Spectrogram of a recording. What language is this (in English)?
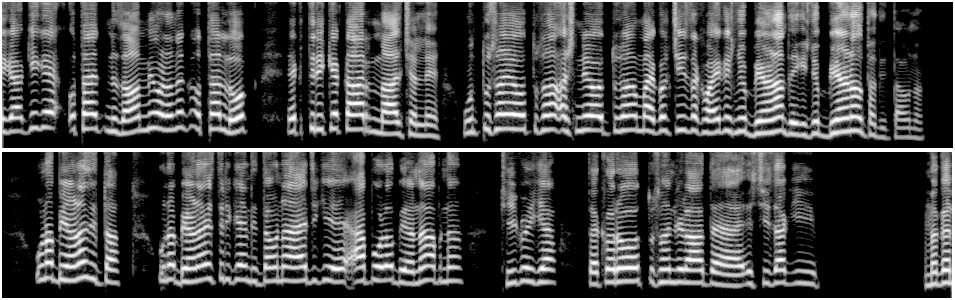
Pahari-Potwari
